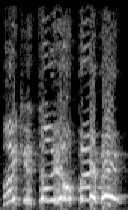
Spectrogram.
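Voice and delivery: loud, high hype yell; excited shout. Real, not acted. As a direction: scream encouragement at teammate. Cheering teammate on.

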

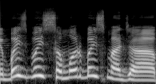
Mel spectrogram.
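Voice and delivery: high-pitched, lightly mock-gracious urging; acted condescending invitation; patronising coaxing. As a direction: coax them to sit, pitch lifted.

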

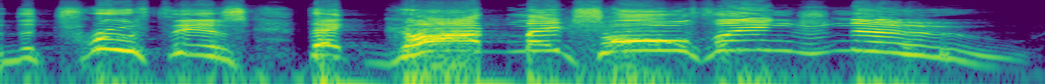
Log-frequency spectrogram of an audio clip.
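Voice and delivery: high, slow, shouted proclamation; shouted climax. Acted. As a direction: hammer each word home.

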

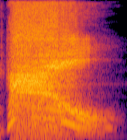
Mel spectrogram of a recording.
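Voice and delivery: loud triumphant yell; excited shout. Real, not acted. Gamer hyped over a big play.

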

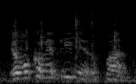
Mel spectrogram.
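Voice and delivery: ordinary delivery

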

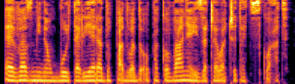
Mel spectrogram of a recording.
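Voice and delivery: plain reading voice

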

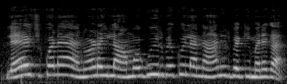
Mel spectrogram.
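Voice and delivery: high-pitched angry threat; angry ultimatum. Acted. Threatening to leave home over the child, angry. Acted ultimatum in family quarrel.

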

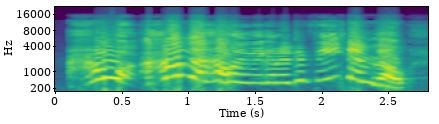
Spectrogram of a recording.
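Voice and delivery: high, loud disbelieving laugh-shout. Real, not acted. Wondering how the heroes can win, loud and laughing. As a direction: throw up your hands in disbelief. Exasperated about impossible odds.

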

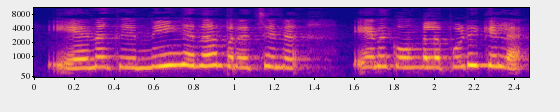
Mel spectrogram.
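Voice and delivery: put-on a girl shouting at her lover to release her; angry outburst. She shouts at him to let go.

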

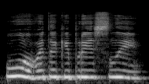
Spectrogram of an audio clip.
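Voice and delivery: high, loud glad cry; joyful greeting. A narrator's reading. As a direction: greet them with delight. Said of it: "зрадів Мітроль". (радісний вигук)

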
